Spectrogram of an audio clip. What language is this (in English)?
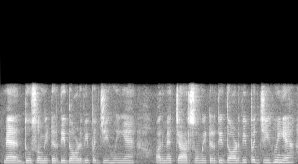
Punjabi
